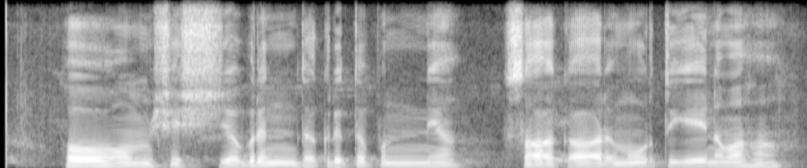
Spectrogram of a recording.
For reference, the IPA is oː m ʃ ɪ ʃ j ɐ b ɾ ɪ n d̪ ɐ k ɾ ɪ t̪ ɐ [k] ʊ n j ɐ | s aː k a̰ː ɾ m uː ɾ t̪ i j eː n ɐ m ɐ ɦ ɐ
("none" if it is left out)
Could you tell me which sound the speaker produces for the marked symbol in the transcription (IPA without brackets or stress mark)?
p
